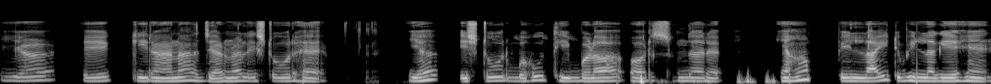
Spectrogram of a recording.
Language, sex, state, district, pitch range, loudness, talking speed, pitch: Hindi, male, Bihar, Lakhisarai, 150-170 Hz, -19 LUFS, 120 wpm, 155 Hz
